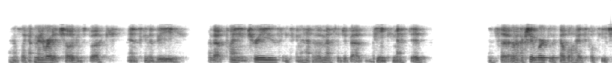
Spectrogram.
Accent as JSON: {"language": "English", "town": "Cape Cod", "region": "Massachusetts", "country": "United States", "tie": "born or raised there", "said": "Growing up on Cape Cod, it was kind of a consistent theme in the programming for our science classes"}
